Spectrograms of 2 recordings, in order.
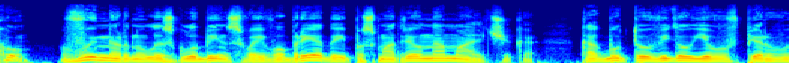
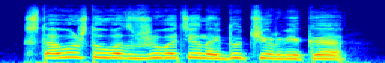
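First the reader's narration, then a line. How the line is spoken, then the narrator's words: Laughing boy. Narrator (Russian): засмеялся пацан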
